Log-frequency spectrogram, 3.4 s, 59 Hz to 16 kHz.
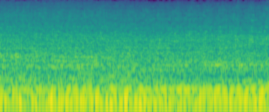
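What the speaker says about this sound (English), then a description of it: "car sitting here in drive, idling, nice and steady and smooth" Steady, smooth idle from a 1969 Pontiac LeMans engine in good condition, sitting in drive after a drive, a low even rumble that holds constant throughout with no other sounds.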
